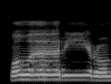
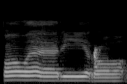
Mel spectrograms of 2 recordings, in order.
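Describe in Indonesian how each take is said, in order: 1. Vokal akhir setelah r dibaca pendek. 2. Vokal akhir setelah r dibaca panjang. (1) "dibacanya pendek" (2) "rohnya dibaca panjang"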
